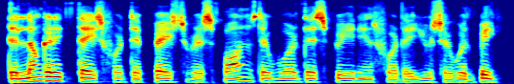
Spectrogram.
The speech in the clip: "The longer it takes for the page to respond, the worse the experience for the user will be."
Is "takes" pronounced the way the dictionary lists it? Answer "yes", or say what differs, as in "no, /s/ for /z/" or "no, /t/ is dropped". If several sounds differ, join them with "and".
no, /k/ is dropped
